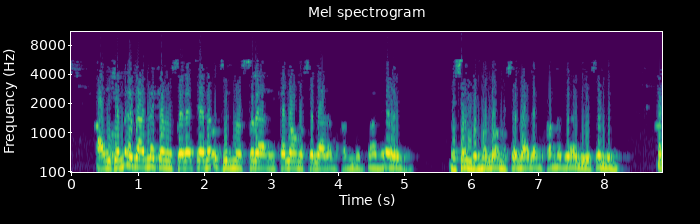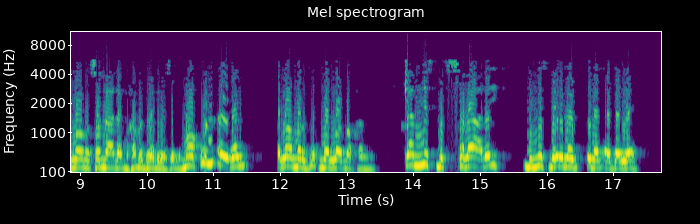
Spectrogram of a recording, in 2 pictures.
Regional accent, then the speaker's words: Egypt; أنا كمستخدم مصري لن أشتري أدويتكم

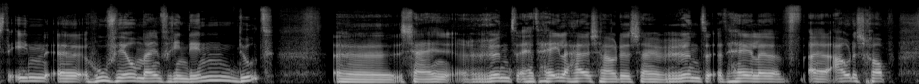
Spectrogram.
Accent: Schipluiden, South Holland, Netherlands; moved away as an adult; naar de postcode van mijn dorp, Schipluiden, waar ik vandaan kom. Ik was 26 toen ik daar wegging.

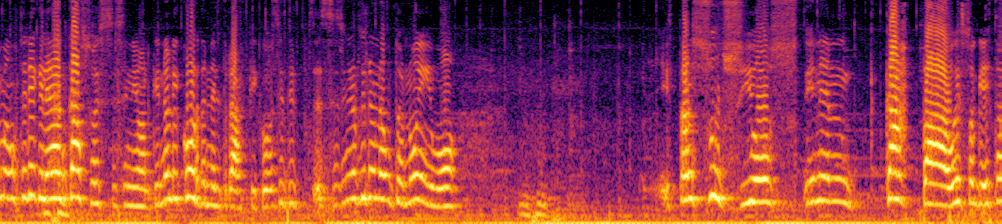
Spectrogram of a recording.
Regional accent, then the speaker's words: Buenos Aires, Argentina; Yo te llamo porque soy de la Capital Federal.

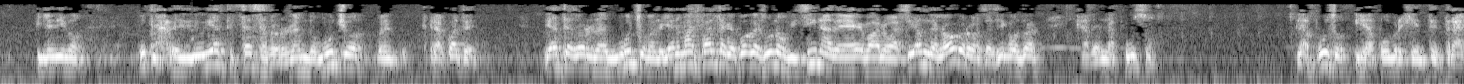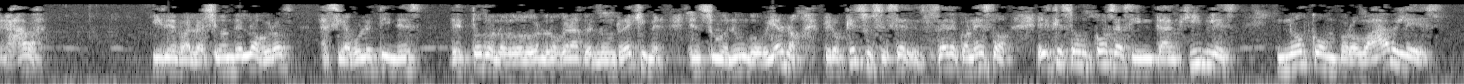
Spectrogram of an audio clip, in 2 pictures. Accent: Veracruz, Mexico; los 750 individuos de un pueblito de 3.000 habitantes, se llama Coyolillo, junto a mi pueblo

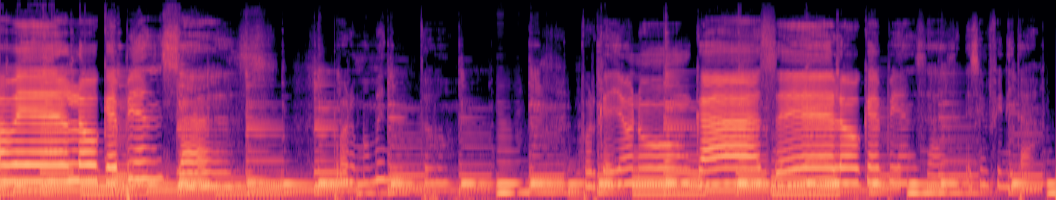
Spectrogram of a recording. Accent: Asturias, Spain; Pues soy de Asturias.

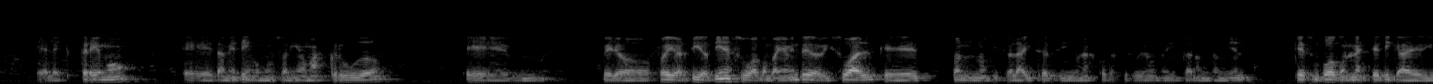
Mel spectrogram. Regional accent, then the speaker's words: Buenos Aires, Argentina; De Saavedra.

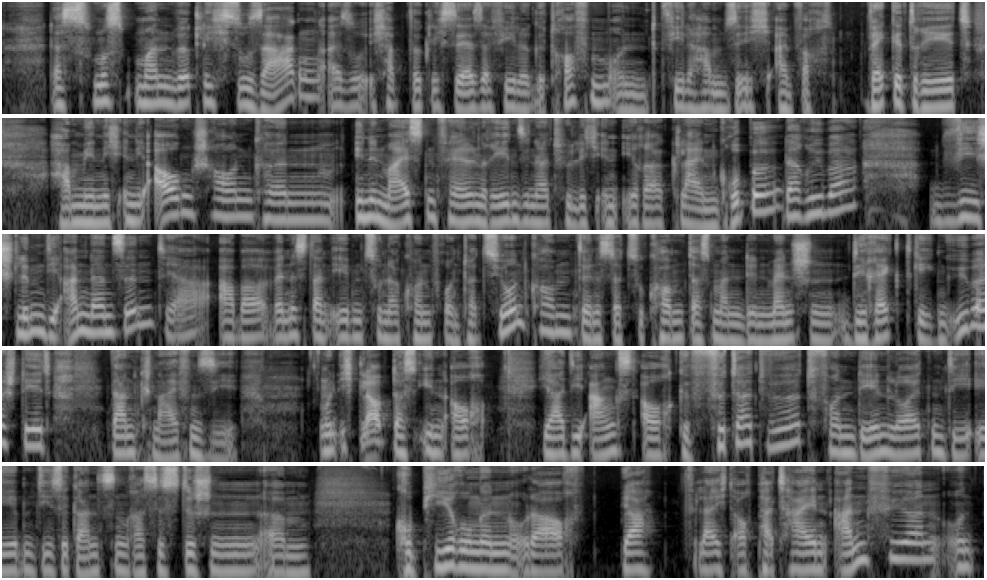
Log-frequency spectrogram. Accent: Kassel, Hesse, Germany; meine Antwort war, ich komme aus Kassel.

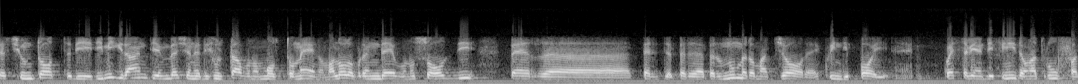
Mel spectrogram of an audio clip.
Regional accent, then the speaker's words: Noto, Sicily, Italy; nel paesino qua vicino a dove abito io sono di Noto, Pachino

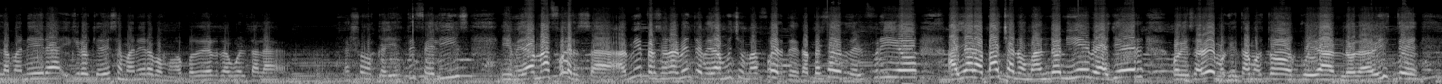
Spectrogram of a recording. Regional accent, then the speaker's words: Andalgalá, Catamarca, Argentina; soy de Aldalgalá, Catamarca. Estoy acá en este momento me encuentro en Buenos Aires, frente al Congreso

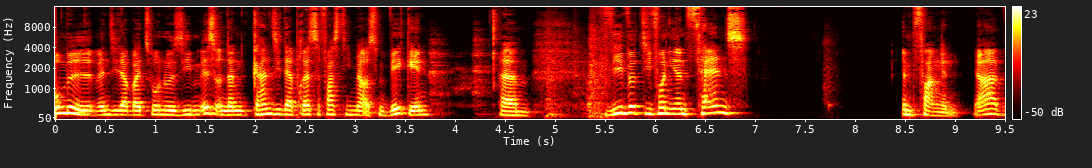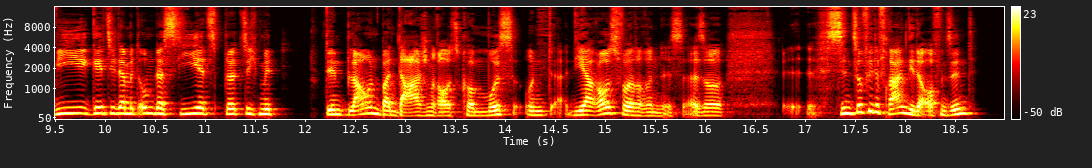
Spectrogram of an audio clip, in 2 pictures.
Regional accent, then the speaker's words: East Germany, Germany; ich bin ja in der DDR groß geworden.

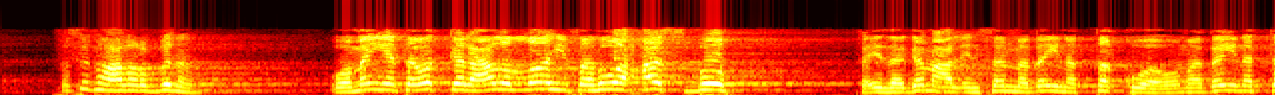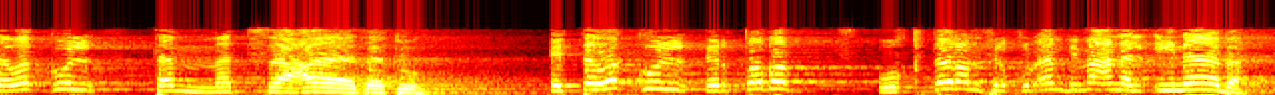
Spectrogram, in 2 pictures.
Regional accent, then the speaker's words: Egypt; ده احنا شرفنا كمصريين

